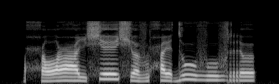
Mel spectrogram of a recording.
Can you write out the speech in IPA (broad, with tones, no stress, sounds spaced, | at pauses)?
ħ ɔ˩˧ ʕ i˧˩ ɕ eː˥ ɕ œ˧˩ v ħ e˧˩ d uː˥˧ v uː˧ v r ɵ˧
